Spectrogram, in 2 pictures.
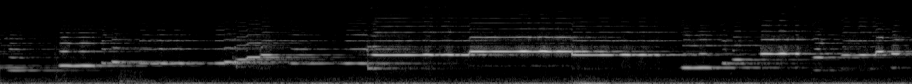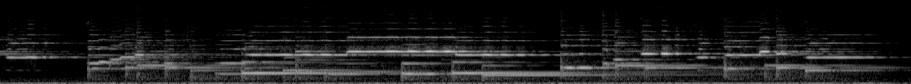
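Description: Flute playing the catch's tune as a lively instrumental passage of quick stepping notes. A second, lower held line joins about ten seconds in.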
